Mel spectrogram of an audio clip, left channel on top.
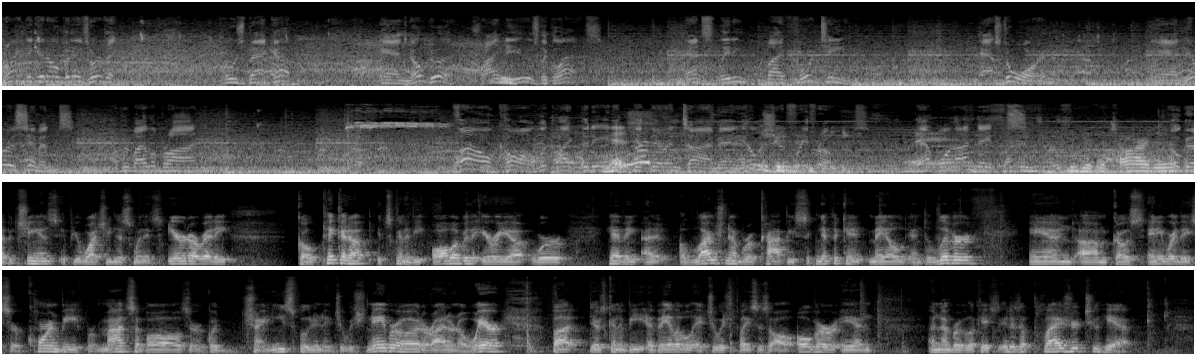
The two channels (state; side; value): different; both; correlation -0.01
